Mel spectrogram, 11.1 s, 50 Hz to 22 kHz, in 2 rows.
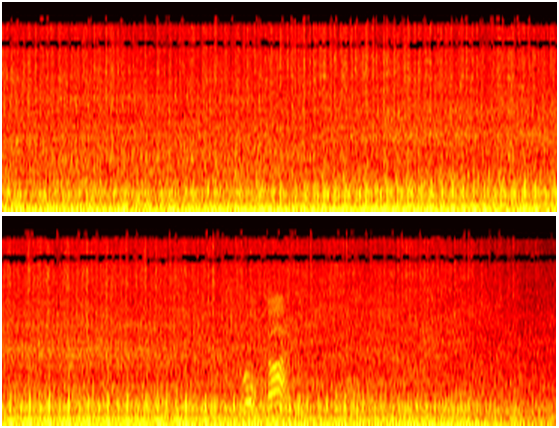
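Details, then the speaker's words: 1986 Pontiac Fiero GT sitting for several years, first start after bypassing over the top: uneven stumbling putter at idle with irregular misses and a shaky rhythm. Owner suspects the ignition switch, not confirmed. "I'm going to go ahead and say it's an ignition switch I mean it wasn't running radio it was puttering so I didn't know what to I didn't know what to expect"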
